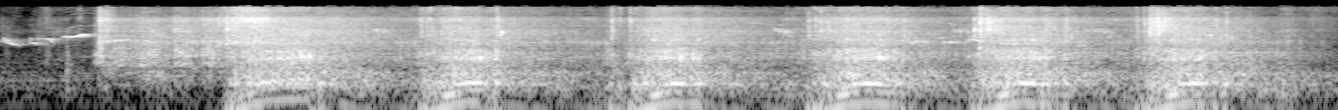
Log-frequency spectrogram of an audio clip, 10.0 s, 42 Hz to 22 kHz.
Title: Volvo S60 surging idle and misfire (loose throttle body)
